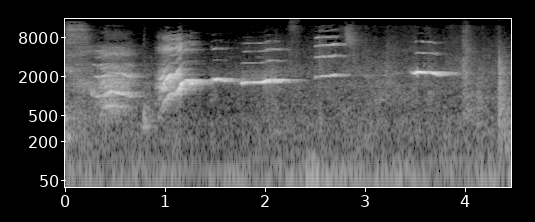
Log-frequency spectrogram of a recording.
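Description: High-pitched whistling: a note that slides up into a held tone, then two shorter, slightly higher notes.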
